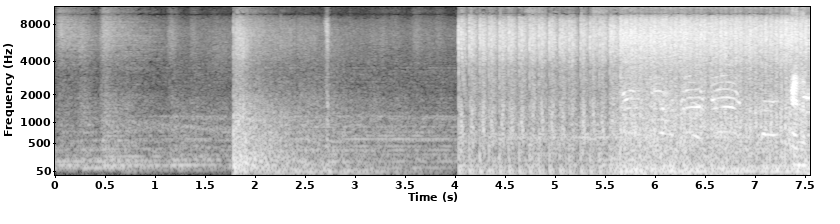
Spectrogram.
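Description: Company of Heroes battle with a gunfire volley poured onto a bunker, dense rattling machine-gun bursts and rifle shots that build into a loud sustained barrage, with a voice talking over the action.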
